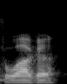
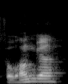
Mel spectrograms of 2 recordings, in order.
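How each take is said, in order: First: The middle consonant is a plain hard g. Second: The middle consonant is a nasal ng sound. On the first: This is how most Americans say it. "people calling him Fuaga" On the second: This is the traditional Polynesian way. "the traditional pronunciation of his name is Fuunga"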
